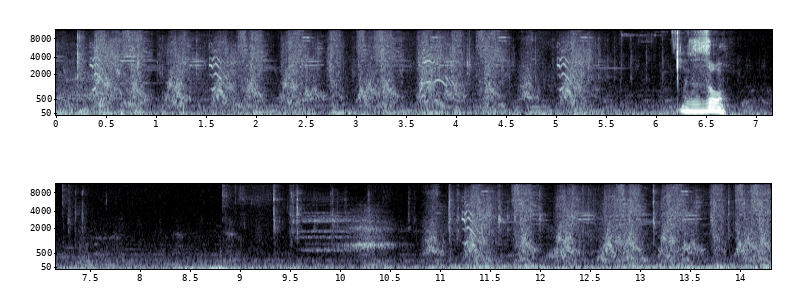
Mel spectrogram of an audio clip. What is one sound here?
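Game sword strikes clash and whoosh.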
